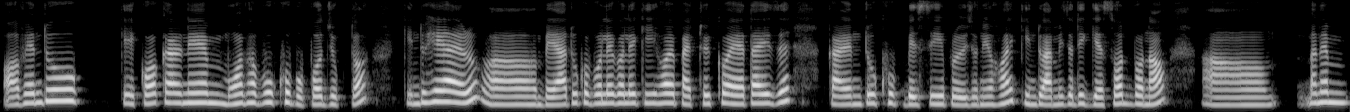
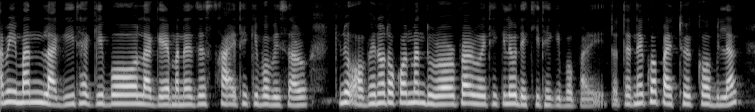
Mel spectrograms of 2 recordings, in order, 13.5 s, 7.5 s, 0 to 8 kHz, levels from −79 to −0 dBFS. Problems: none marked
